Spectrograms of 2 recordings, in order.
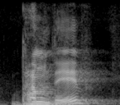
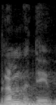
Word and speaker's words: Brahmadev: Brahmdev. I said, you mean Brahmadev, yani Brahmadev, right? Vahi, Brahmadev. Pronunciation problem. He means Brahma, but he keeps pronouncing it as Brahma.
